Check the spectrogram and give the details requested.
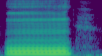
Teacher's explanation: when it's closed you'll notice that all of the air is coming out of your nose so what you can do is put your thumb up against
